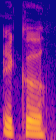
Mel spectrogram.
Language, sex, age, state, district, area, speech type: Punjabi, male, 30-45, Punjab, Hoshiarpur, rural, spontaneous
